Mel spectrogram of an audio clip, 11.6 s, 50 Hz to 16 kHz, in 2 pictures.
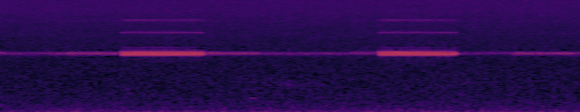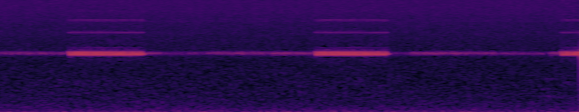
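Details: Cricket on a summer night, Zoom H5 recording: a sustained piercing trill punctuated by louder bursts of under a second, about every two and a half seconds, over steady low background noise.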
